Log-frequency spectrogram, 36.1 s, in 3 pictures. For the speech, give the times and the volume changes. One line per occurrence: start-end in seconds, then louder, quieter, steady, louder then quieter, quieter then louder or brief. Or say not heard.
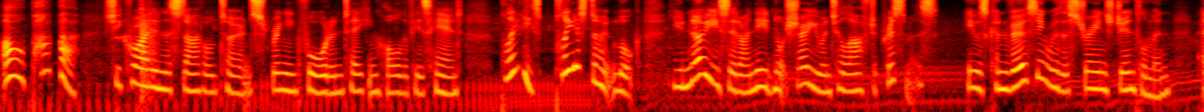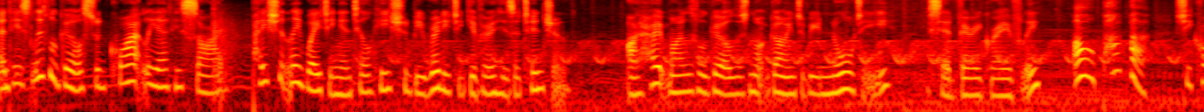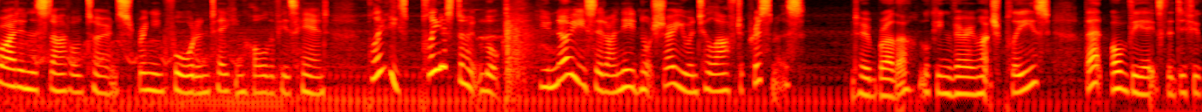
0.0-36.0 steady.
